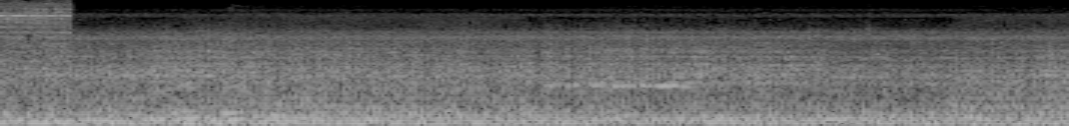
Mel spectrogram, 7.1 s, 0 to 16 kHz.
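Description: A train rumbling steadily past on CSX A-Line track in the Run 8 train simulator, a continuous loud rolling roar with no talk over it.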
